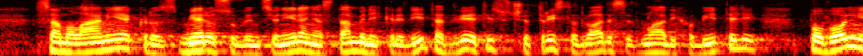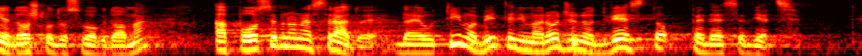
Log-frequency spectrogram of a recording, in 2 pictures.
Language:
Croatian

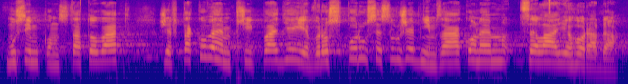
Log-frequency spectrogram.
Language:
Czech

